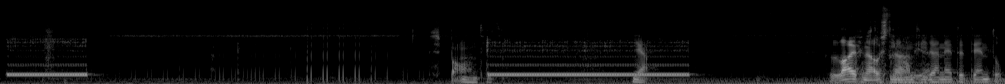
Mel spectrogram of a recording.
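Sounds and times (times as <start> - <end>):
telephone ringback tone over speakerphone while calling Australia: 0.0 - 1.5, 4.9 - 7.7
telephone line noise over speakerphone: 0.0 - 4.2, 4.8 - 9.2
speech: 4.4 - 5.2, 6.3 - 6.7, 8.3 - 10.0.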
